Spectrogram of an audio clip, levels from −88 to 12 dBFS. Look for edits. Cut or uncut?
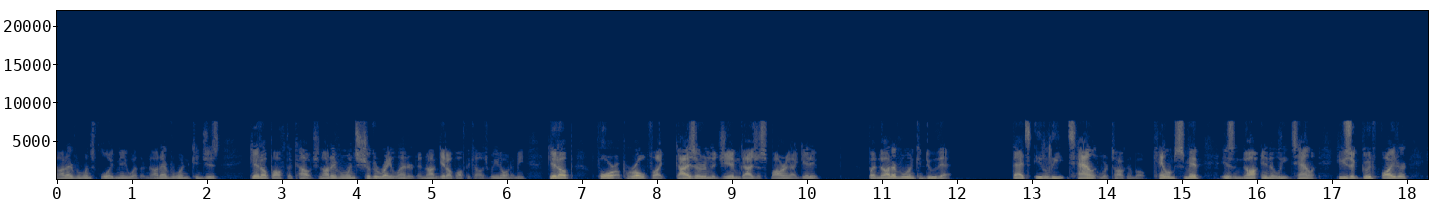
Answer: uncut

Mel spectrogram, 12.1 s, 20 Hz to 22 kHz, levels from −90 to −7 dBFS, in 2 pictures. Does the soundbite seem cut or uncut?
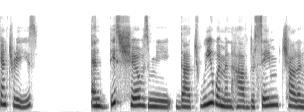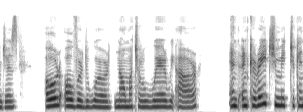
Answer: uncut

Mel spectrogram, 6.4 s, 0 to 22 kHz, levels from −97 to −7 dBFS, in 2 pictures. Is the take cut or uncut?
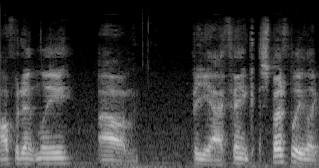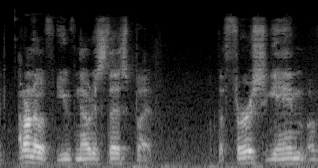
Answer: uncut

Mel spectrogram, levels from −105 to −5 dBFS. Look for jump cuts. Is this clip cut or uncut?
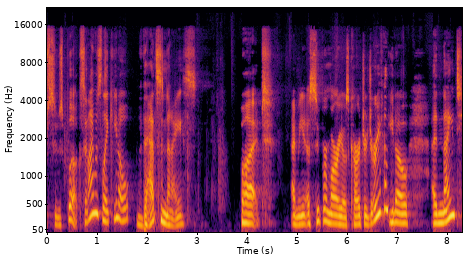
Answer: cut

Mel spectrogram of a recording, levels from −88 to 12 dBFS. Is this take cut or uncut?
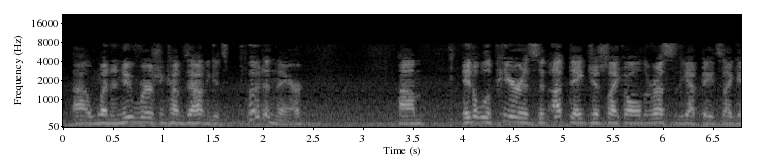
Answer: uncut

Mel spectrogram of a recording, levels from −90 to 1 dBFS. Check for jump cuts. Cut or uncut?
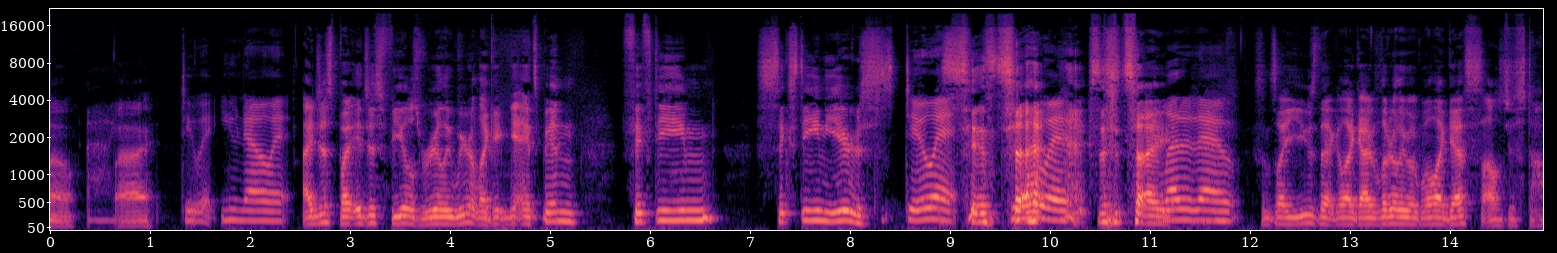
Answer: cut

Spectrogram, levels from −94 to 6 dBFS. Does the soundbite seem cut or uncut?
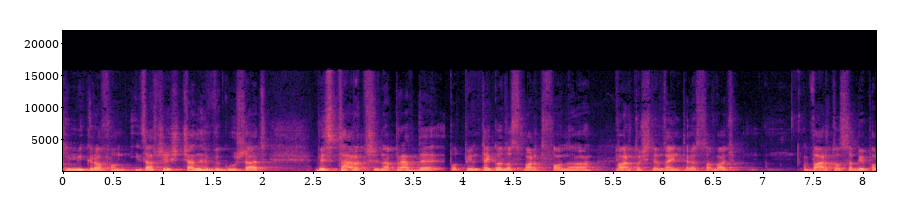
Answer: cut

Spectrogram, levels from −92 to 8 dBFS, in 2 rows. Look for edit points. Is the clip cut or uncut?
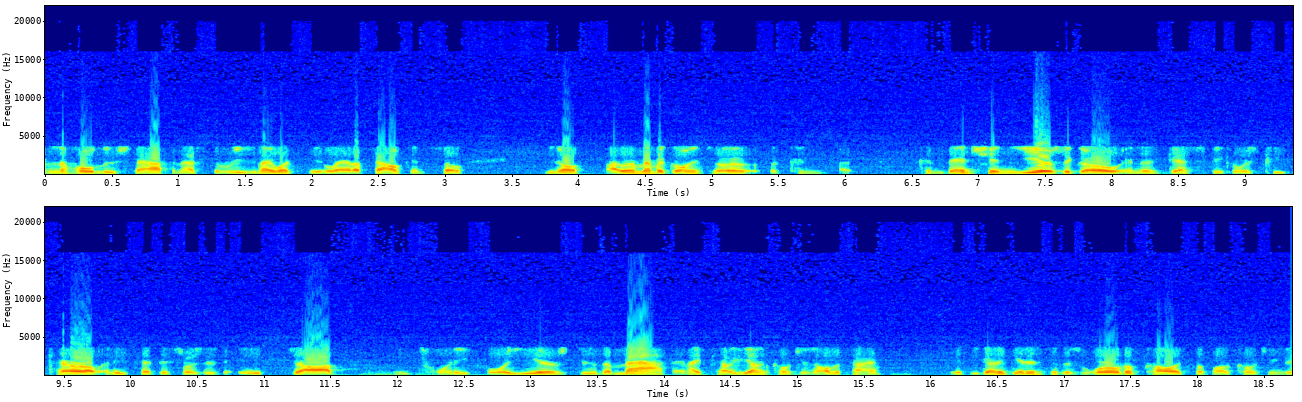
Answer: cut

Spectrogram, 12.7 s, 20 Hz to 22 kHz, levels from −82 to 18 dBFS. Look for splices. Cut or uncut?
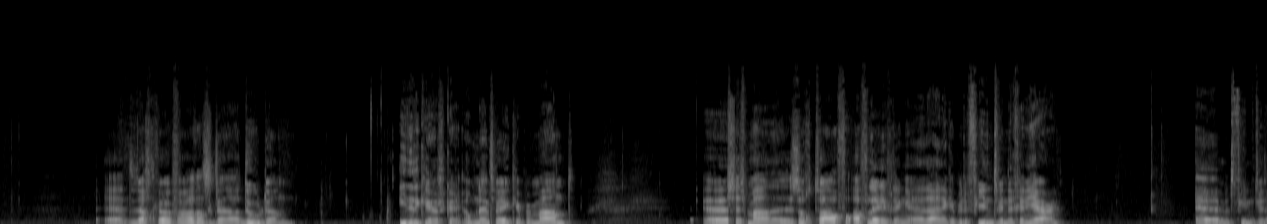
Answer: cut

